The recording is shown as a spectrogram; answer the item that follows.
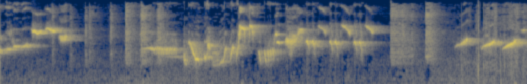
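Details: Caged white-rumped shama in full song for training other birds: a fast, varied stream of whistles, sweeping slurs and sharp clicks with brief pauses, closing with repeated bright upslurred notes.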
